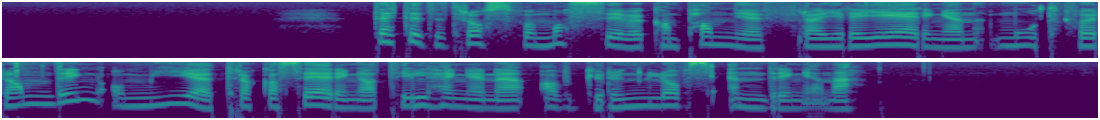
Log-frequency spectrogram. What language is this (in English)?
Norwegian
